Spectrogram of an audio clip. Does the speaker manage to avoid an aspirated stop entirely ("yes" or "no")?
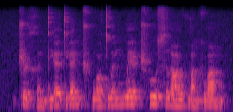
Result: no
